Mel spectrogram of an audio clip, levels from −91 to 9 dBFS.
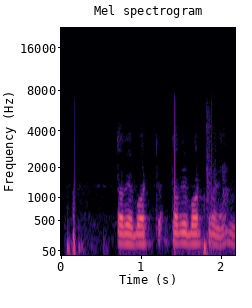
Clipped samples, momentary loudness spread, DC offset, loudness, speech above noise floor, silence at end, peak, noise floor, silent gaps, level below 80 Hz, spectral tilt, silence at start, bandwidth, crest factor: under 0.1%; 13 LU; under 0.1%; -31 LUFS; 30 dB; 0 s; -16 dBFS; -61 dBFS; none; -52 dBFS; -10 dB/octave; 0.05 s; 7 kHz; 16 dB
